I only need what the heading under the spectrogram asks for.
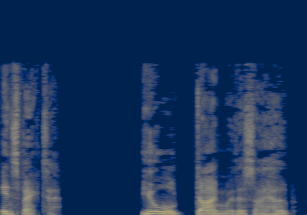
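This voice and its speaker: Gracious, affected society matron for an audiobook, played by a man, lifted pitch, dry sound. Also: big pitch swings, measured pace, dry recording. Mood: gracious, brisk. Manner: affected, genteel. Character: society mother, artificially pleasant, airy and gracious.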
